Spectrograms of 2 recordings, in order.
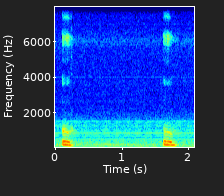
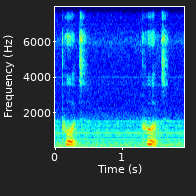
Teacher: low, rounded, relaxed, short, and the example that we have is put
